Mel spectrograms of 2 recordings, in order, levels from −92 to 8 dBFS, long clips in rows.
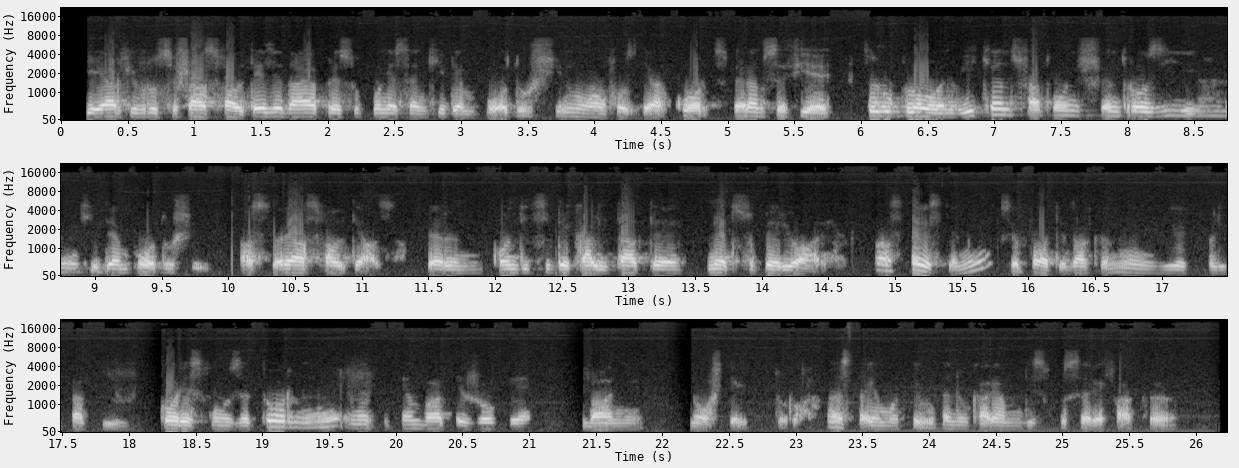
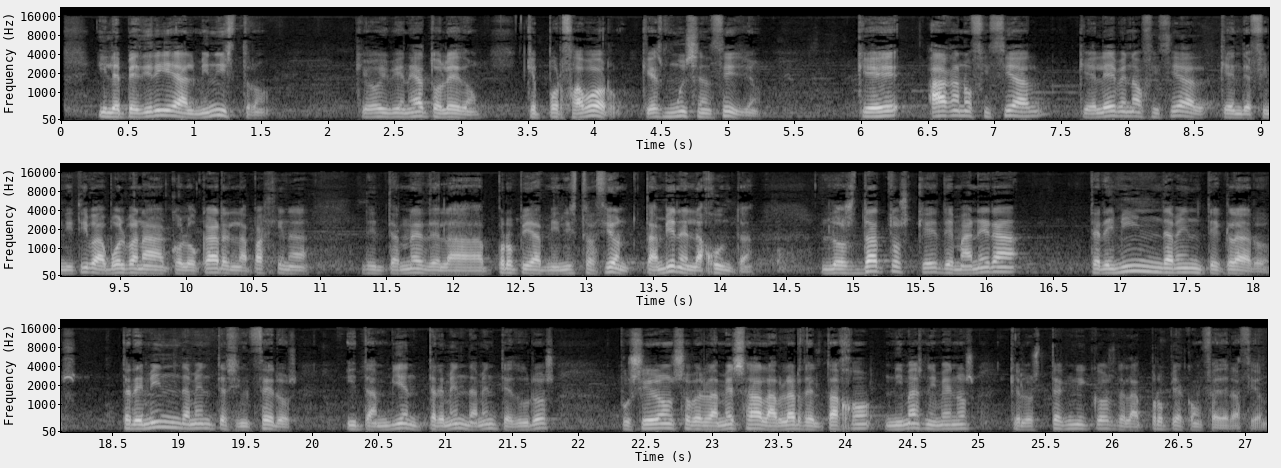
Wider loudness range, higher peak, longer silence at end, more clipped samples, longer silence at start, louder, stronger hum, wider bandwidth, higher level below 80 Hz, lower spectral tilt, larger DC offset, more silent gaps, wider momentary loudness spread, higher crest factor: about the same, 5 LU vs 3 LU; about the same, 0 dBFS vs 0 dBFS; first, 0.4 s vs 0 s; neither; first, 0.2 s vs 0.05 s; first, -13 LUFS vs -21 LUFS; neither; second, 7 kHz vs 17 kHz; first, -52 dBFS vs -64 dBFS; first, -8 dB/octave vs -5 dB/octave; neither; neither; about the same, 10 LU vs 12 LU; second, 12 dB vs 20 dB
